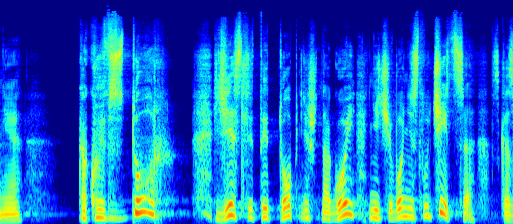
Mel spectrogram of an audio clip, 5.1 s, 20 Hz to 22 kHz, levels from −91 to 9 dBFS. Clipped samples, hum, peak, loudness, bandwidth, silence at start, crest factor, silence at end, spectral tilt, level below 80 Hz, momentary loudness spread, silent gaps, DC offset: under 0.1%; none; -4 dBFS; -22 LUFS; 18 kHz; 0 s; 20 dB; 0 s; -4 dB/octave; -68 dBFS; 12 LU; none; under 0.1%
